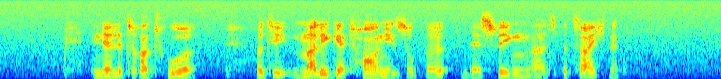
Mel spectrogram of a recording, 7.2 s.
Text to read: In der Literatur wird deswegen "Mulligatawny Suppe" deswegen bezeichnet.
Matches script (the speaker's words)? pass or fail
fail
